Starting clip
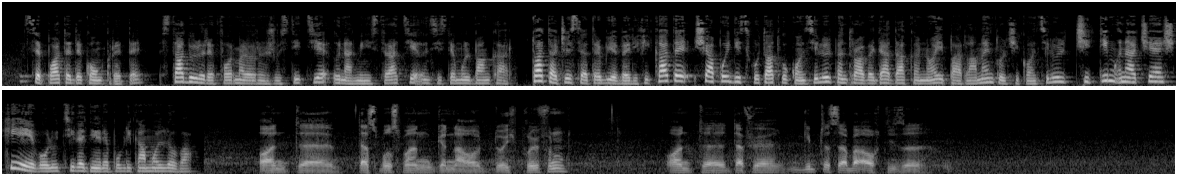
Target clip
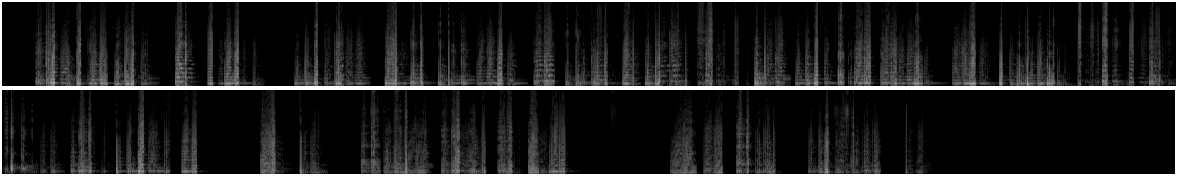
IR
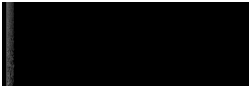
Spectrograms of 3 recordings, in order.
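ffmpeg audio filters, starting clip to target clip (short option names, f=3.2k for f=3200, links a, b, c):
-filter_complex "[0:a]acrossover=split=200|910[a][b][c];[b]asoftclip=type=tanh:threshold=-19dB[d];[a][d][c]amix=inputs=3:normalize=0,acompressor=threshold=-28dB:ratio=10,acrusher=bits=3:mix=0:aa=0.000001,aecho=1:1:101:0.596,asplit=2[e][f];[1:a]atrim=start_sample=2205[g];[f][g]afir=irnorm=-1:irlink=0,volume=-19dB[h];[e][h]amix=inputs=2:normalize=0,flanger=delay=17:depth=6:speed=1.6,equalizer=f=110:t=o:w=2:g=7,aeval=exprs='0.168*sin(PI/2*6.31*val(0)/0.168)':c=same,bandreject=f=50:t=h:w=6,bandreject=f=100:t=h:w=6,bandreject=f=150:t=h:w=6,bandreject=f=200:t=h:w=6,bandreject=f=250:t=h:w=6,bandreject=f=300:t=h:w=6,bandreject=f=350:t=h:w=6,bandreject=f=400:t=h:w=6,bandreject=f=450:t=h:w=6,bandreject=f=500:t=h:w=6,aeval=exprs='val(0)*pow(10,-20*if(lt(mod(-3.8*n/s,1),2*abs(-3.8)/1000),1-mod(-3.8*n/s,1)/(2*abs(-3.8)/1000),(mod(-3.8*n/s,1)-2*abs(-3.8)/1000)/(1-2*abs(-3.8)/1000))/20)':c=same,volume=-4.5dB"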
